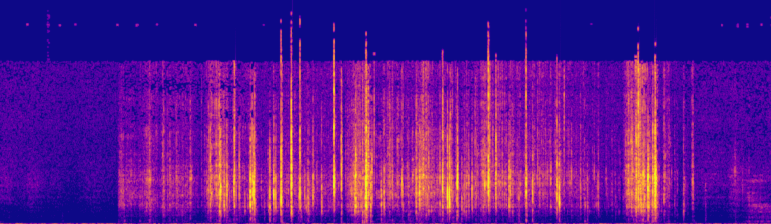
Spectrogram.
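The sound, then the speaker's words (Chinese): Crinkly tearing and rustling of a sanitary pad's plastic packaging bag being ripped open. A faint hush gives way to a steady run of crackling bursts and crinkles that lasts to the end, with no voices. “现在把包装袋撕开。”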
